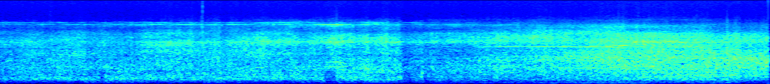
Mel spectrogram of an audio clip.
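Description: A jet-engine dragster's powerful engine roars continuously at a drag race, loud and steady with a broad rushing tone that swells slightly toward the end; no voices.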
